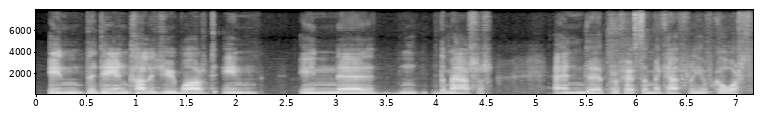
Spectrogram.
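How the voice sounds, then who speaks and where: Long, frequent pauses break up a man's very deep, low voice, delivered in a monotone, flat intonation with a Cork accent. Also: fairly slow pace. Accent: Cork Irish. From Ireland, Cork. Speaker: cancer survivor. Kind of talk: TV interview. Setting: TV studio. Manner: halting. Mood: reflective, earnest. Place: studio. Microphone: lapel.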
